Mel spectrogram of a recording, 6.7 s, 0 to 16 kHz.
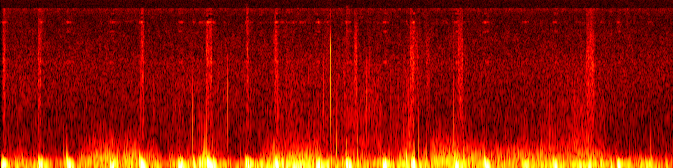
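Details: Recording of one's own heartbeat: steady low thumping with paired lub-dub beats (S1 and S2), heard clearly over a soft low rumble.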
